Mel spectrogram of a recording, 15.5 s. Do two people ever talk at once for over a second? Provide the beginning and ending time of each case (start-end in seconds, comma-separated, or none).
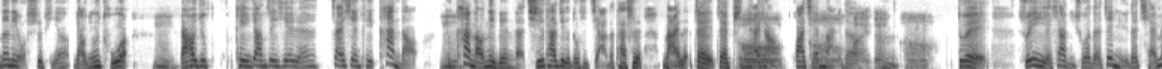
9.8-12.0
